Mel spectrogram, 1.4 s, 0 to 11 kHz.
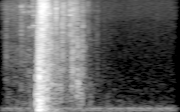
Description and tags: Luggage Drop 3
Dropping a luggage bag full of various items.
Drop, Foley, Heavy, Luggage, Punch, Thud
